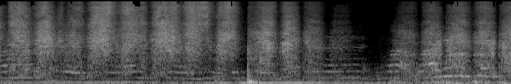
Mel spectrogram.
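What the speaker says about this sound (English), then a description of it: "I'm gonna try to sand this down to get it to be nice and flat." Steady rhythmic back-and-forth sanding on wood, close and loud, each stroke scraping in a regular pattern.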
